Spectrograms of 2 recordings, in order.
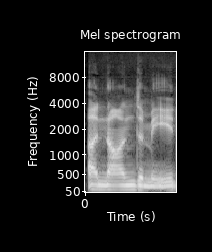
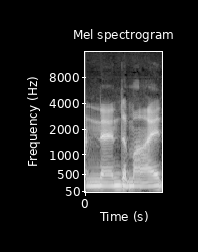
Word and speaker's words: anandamide: such as one called anandamide or anandamide. I've heard it pronounced a couple different ways, in what's called our endocannabinoid system.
